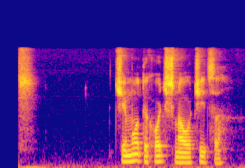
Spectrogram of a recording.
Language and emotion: Russian, neutral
